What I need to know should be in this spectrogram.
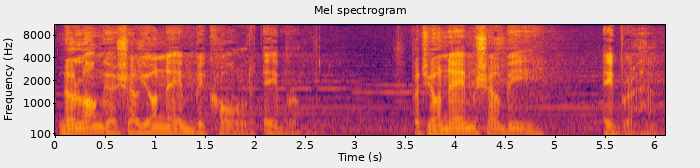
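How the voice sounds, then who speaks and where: A man playing a solemn, commanding God in a dramatized audio Bible, speaking slowly and with authority. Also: fairly low pitch, lively intonation, darkish tone. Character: Almighty God, solemn, commanding ancient male deity. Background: background music.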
